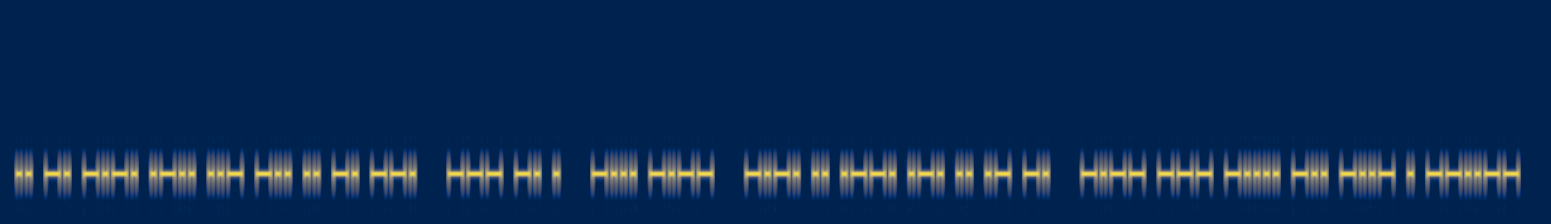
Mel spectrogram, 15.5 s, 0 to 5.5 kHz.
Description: Morse code, heard as a keyed tone, about 25 wpm, 600 Hz. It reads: INCLUDING ONE BY CIPRIAN YO6DXE,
